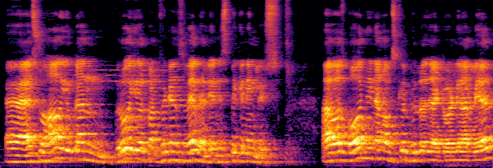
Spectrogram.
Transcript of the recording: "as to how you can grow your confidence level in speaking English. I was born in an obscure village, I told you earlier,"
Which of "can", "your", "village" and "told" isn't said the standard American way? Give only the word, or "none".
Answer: village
